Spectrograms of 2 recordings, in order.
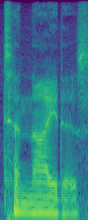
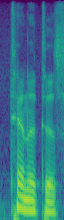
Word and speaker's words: tinnitus: there's an inflammation and it's not necessarily tinnitus it's tinnitus is the correct pronunciation but it just means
